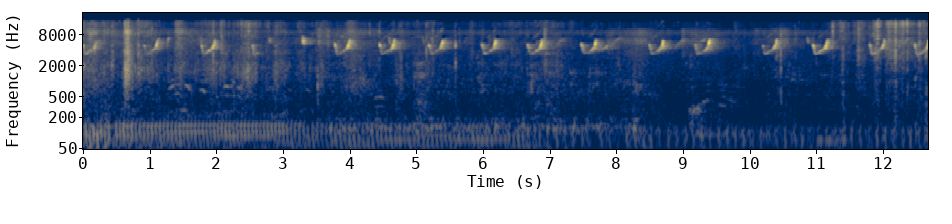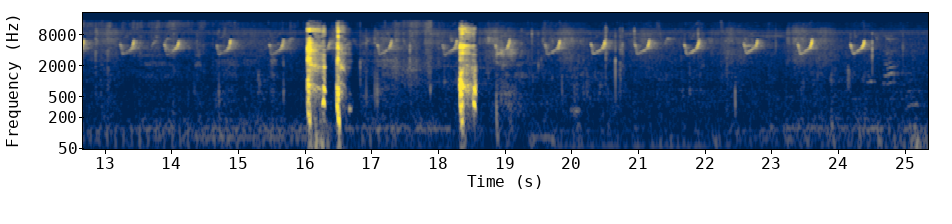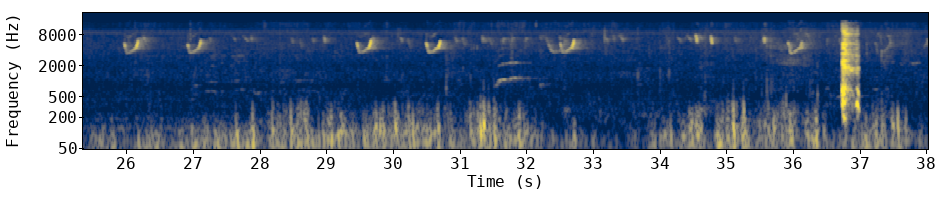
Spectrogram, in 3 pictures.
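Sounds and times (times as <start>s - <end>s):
person coughing: 16.0s - 16.7s, 18.3s - 18.6s, 36.7s - 37.1s.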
